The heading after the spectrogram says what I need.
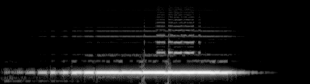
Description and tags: A Blue Yeti microphone fed back through a laptop speaker. Microphone held real close to invoke feedback. Sample 3 of 3, low pitch shifted down.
